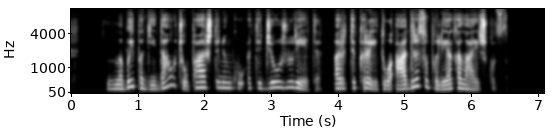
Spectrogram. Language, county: Lithuanian, Klaipėda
